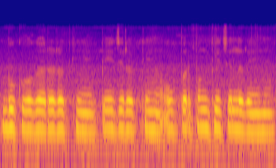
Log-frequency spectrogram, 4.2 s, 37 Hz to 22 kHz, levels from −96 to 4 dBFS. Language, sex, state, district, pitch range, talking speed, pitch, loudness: Hindi, female, Haryana, Jhajjar, 160-170 Hz, 175 wpm, 165 Hz, -15 LUFS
